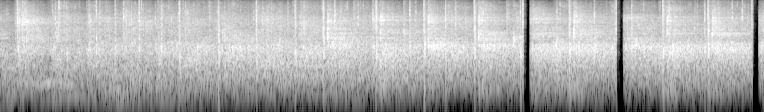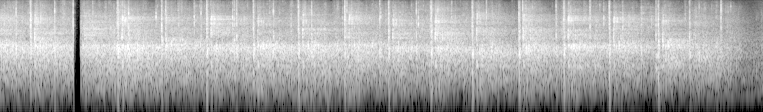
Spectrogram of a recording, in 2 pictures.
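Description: A church congregation applauds its mothers during a Sunday service, with steady, dense clapping from a full room, continuous and loud for several seconds and interrupted by a few sharp breaks.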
